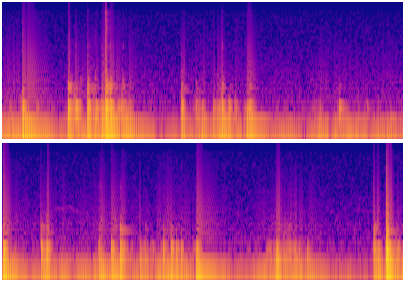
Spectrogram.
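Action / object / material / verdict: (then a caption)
scrape / metal wire mesh microphone grille picked with steel tools / steel mesh / none. A steel hook pick and steel tweezers pick and tap at the wire mesh of a black hollow metal mesh grille on a Blue Yeti microphone while it is being cleaned. The result is an irregular series of short, dull, knock-like taps, heavy in low thumping tones with a faint metallic scrape. A few sharper picks add brief bright clicks.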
